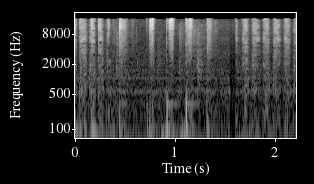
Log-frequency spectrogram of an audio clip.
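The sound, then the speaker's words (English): A pencil scratches across paper in short, quick strokes as a plan is written down, a dry rasping texture with brief louder scrapes in the middle. Fairly quiet, with no voices. “Once you have semi-permanently jotted down your plan on paper, it's time to sit and reflect upon the job at hand, making sure you've covered all the bases.”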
